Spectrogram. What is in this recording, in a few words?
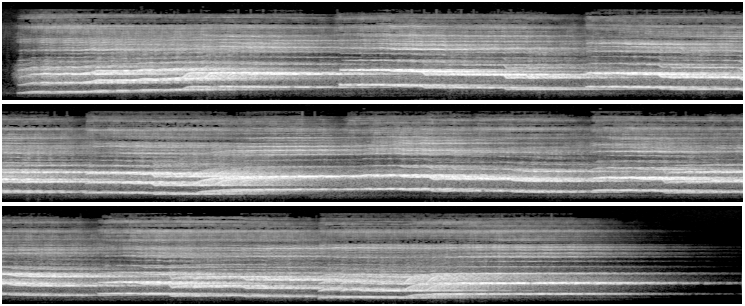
Female Vocal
